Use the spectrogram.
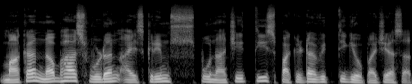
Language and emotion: Goan Konkani, neutral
